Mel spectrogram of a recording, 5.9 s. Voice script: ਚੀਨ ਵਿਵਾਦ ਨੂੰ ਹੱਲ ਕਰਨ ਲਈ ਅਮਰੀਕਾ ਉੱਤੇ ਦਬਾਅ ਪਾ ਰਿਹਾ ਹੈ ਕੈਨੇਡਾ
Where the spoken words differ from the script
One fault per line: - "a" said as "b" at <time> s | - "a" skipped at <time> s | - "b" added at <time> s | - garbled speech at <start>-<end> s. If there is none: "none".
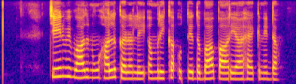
none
